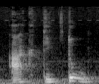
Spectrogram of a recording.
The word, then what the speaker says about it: actitud: Esse D não é pronunciado. Então, por exemplo, eu vou falar actitud.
